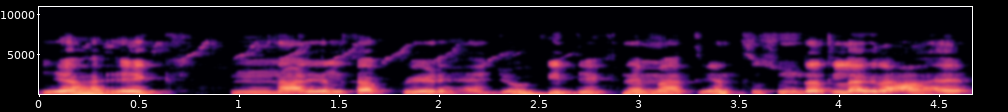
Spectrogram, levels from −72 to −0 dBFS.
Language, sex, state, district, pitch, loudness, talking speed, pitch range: Hindi, male, Uttar Pradesh, Etah, 140 Hz, -17 LUFS, 195 wpm, 135-150 Hz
